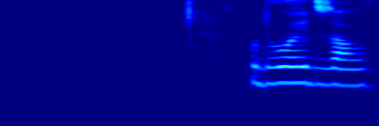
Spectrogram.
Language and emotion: Russian, neutral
